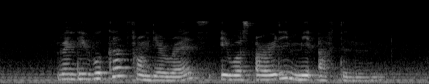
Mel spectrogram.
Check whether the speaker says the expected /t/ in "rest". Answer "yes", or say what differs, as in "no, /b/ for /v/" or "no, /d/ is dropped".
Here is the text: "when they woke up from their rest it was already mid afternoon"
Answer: no, /t/ is dropped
